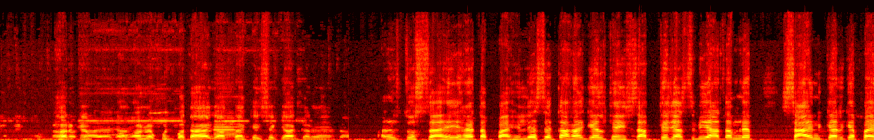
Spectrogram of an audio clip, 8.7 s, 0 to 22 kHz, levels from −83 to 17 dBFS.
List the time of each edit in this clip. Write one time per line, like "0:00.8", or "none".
0:03.3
